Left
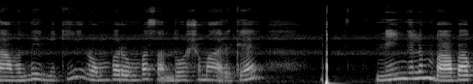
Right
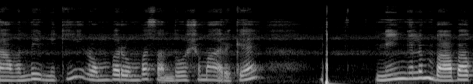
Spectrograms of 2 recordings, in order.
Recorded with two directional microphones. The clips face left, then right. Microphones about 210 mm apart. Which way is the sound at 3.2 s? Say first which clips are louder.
Left 1 dB; centre (ahead or behind).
